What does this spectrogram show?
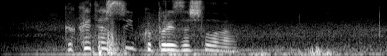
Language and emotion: Russian, angry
